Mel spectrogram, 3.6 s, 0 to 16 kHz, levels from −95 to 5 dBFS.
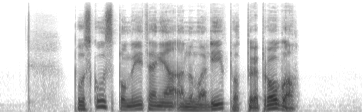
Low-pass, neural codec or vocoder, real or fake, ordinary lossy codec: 14.4 kHz; codec, 32 kHz, 1.9 kbps, SNAC; fake; none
